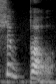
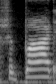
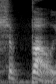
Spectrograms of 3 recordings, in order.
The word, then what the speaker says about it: Chabaud: pronunciation and this is Chabot I did look that up it is not Shabbat it is not shaboud it is Chabot you do not pronounce the d so I've been doing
